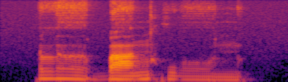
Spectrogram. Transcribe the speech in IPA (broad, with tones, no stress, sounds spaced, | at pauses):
l ə̤ː˨˩ ɓ a˨˦ n k w o̤˨˩ n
